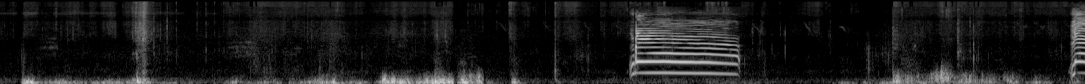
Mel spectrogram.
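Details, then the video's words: Goat calling with a loud, level, nasal bleat lasting about a second. A second bleat begins at the very end, with rustling and knocking handling noises between calls. "Amazing sound call goat"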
